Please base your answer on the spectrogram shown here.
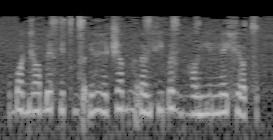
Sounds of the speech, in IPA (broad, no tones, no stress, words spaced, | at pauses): ɓɔɡʲɔ ɓesɾʲɨt͡s d͡zə̰ɾʲə ɦɪt͡ʃɜ bʱə̰ɾəzfʲɨɓəz bʱɔzmʲɜŋe xʲɔt͡s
